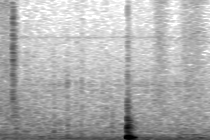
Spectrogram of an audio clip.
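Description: A single short, sharp tap or knock about a second in, over faint room hiss.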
